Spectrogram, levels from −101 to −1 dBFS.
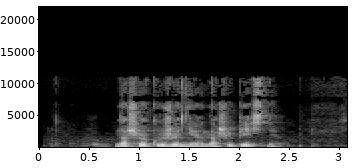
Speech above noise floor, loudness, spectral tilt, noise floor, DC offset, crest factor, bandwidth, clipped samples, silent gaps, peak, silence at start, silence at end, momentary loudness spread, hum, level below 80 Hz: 36 dB; -25 LUFS; -5.5 dB/octave; -60 dBFS; under 0.1%; 20 dB; 11.5 kHz; under 0.1%; none; -8 dBFS; 0.55 s; 0.7 s; 15 LU; none; -46 dBFS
